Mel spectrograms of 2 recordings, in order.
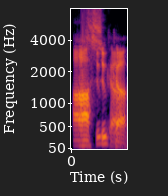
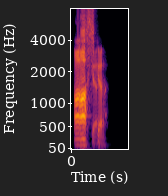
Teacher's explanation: They completely drop the U in the center.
